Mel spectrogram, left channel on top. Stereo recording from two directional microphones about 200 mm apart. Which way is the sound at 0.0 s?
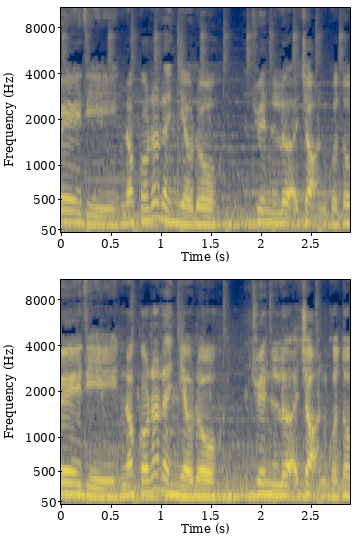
30° left (ahead or behind).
